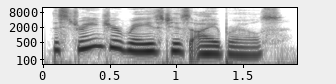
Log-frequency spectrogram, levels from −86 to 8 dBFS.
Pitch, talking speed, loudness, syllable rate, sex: 225 Hz, 155 wpm, -15 LUFS, 4.7 syllables/s, female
